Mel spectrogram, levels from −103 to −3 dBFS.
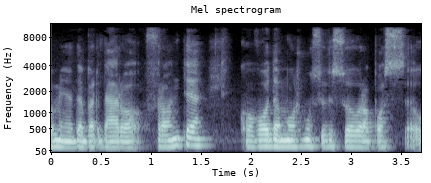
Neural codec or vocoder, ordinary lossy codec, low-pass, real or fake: none; MP3, 64 kbps; 9.9 kHz; real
